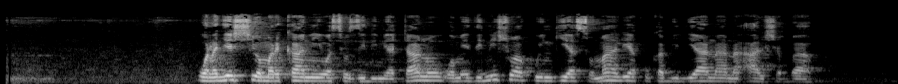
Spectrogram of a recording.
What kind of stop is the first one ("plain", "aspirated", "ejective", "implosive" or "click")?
implosive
